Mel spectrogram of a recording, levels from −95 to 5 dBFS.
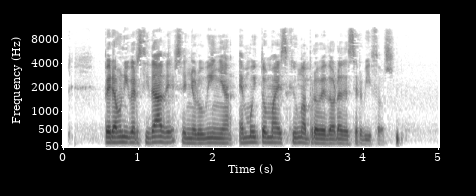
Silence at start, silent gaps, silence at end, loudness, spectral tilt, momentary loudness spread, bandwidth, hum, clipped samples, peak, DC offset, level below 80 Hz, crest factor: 0.55 s; none; 0.55 s; -27 LUFS; -5 dB/octave; 14 LU; 11 kHz; none; under 0.1%; -8 dBFS; under 0.1%; -76 dBFS; 22 dB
